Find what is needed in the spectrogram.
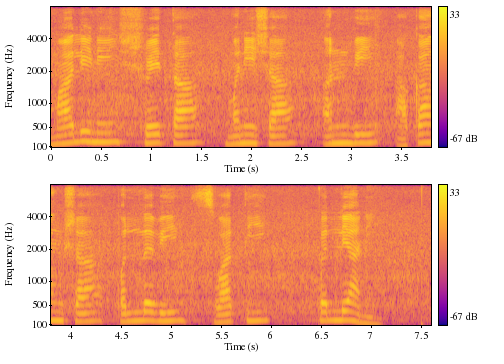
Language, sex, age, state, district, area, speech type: Marathi, male, 45-60, Maharashtra, Nanded, rural, spontaneous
